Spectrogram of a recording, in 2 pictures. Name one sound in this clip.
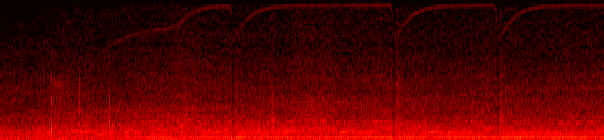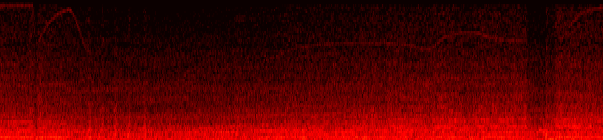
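A racing car engine roars and whines, its pitch rising through the gears and dropping with each shift.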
